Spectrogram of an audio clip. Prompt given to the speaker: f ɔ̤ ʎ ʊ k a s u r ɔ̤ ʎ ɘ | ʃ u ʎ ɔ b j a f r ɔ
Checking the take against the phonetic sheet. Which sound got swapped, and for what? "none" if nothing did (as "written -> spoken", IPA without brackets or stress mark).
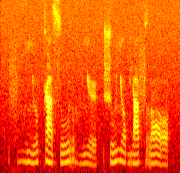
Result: none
